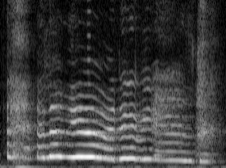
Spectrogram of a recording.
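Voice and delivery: high, loud fake sob; mock crying. Girl pretending to cry an apology to her friend, hammed-up sobbing.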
